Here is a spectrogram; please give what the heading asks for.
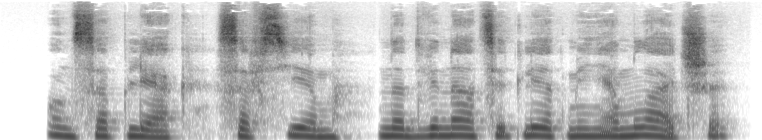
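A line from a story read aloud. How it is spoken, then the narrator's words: Sobbing. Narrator (Russian): всхлипывала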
